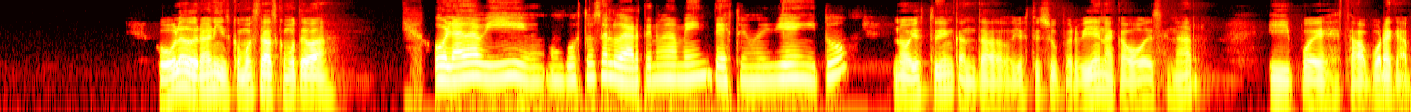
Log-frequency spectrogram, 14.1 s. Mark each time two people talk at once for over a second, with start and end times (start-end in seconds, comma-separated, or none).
none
